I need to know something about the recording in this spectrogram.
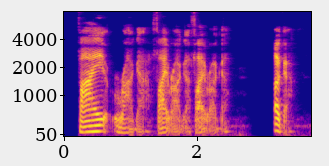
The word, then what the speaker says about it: Firaga: says on reddit that they pronounce it fear firaga see fi raga fi raga fi raga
